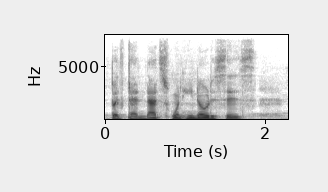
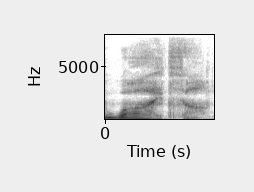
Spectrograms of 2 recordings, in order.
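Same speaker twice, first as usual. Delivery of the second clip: stunned whisper; 5 dB quieter, much slower than usual. Retold or imitated. Joe stunned watching Barry.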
